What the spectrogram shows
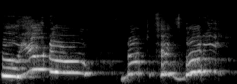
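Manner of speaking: cartoon voice cranked up very high and loud. Talking to Martell about texting, in Shrek Gingerbread Man voice. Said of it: "I have to talk to him in the gingerbread voice off of off of Shrek".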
